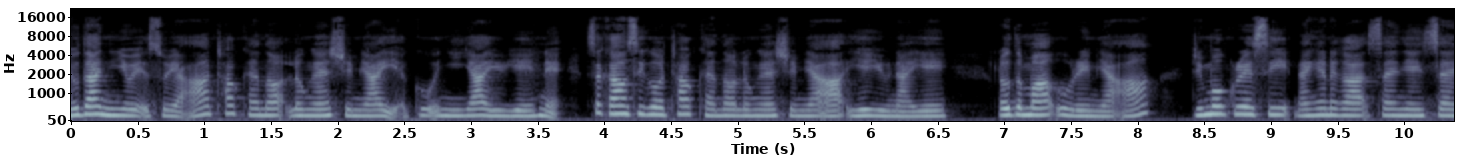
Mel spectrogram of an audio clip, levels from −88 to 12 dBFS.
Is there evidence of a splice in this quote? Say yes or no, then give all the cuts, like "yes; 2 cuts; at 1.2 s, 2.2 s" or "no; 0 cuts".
yes; 1 cut; at 3.8 s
